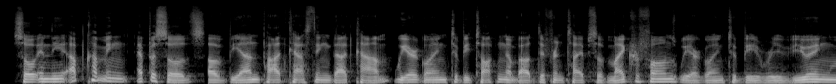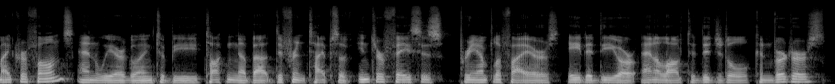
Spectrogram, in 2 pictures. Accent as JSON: {"language": "English", "country": "United States", "said": "I'm from the United States"}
